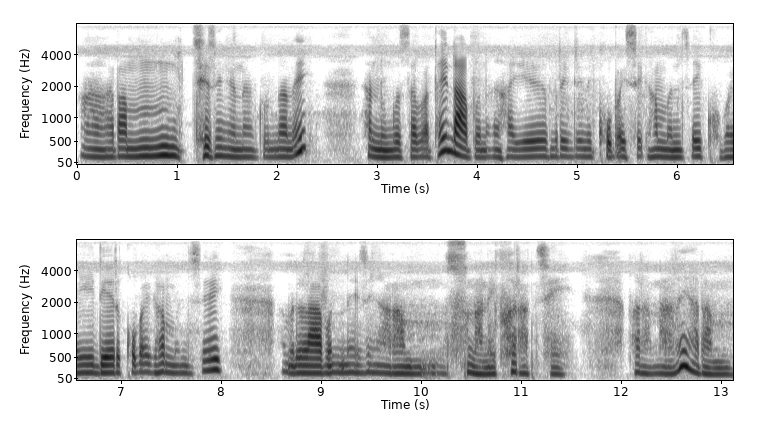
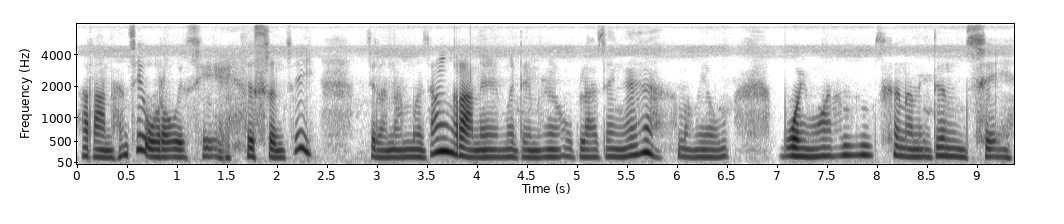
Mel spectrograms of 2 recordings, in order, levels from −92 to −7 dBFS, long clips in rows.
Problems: none marked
